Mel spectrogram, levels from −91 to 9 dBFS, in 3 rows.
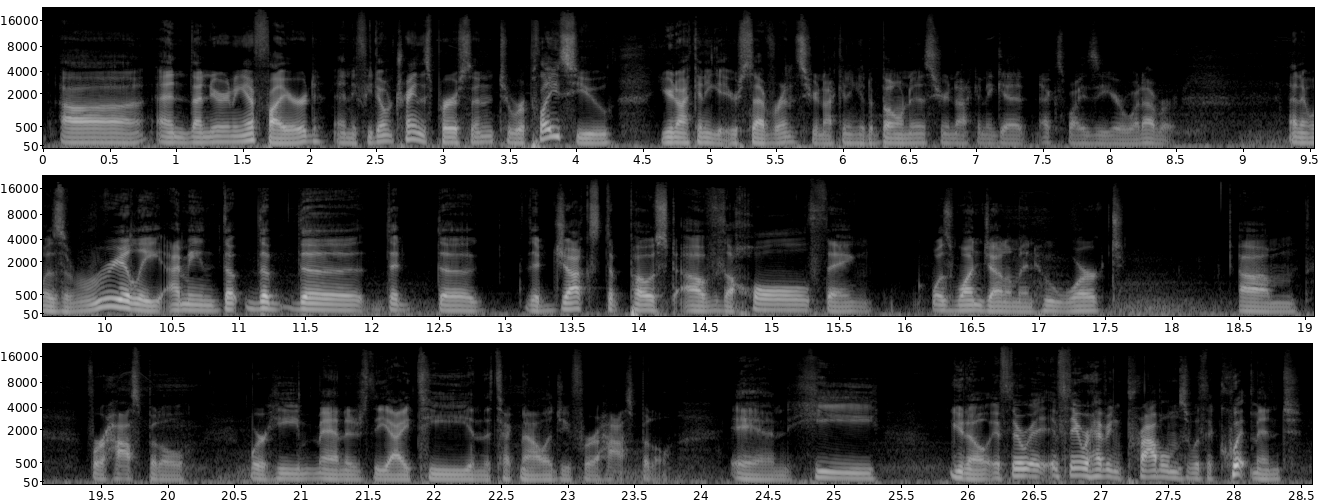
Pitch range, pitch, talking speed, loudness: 95-120 Hz, 105 Hz, 190 wpm, -32 LUFS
